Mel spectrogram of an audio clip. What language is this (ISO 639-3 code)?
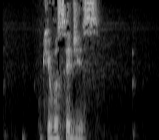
por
